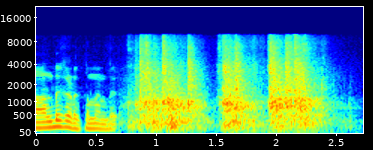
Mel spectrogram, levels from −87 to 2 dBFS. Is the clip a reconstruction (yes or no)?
no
